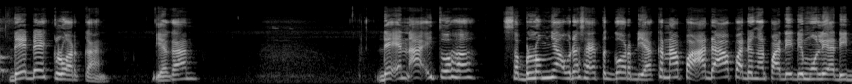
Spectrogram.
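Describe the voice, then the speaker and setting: A woman's voice: a little high, bright, forceful tone, slight background noise. A woman giving heated live-stream commentary, answering comments with insistent, repeated rhetorical questions.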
